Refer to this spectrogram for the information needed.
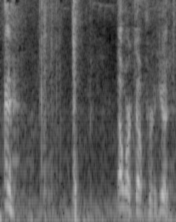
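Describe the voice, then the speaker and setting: A man talks loudly. Noticeable noise sits in the background. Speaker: home gardener vlogger. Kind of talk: casual vlog narration. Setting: outdoors in garden.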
